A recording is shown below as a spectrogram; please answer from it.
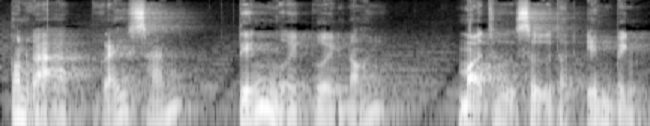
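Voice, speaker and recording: A man's voice: on the low side, a little mellow, reverberant, big-room sound. A man narrating a first-person ghost story in a dramatic, scripted telling.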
